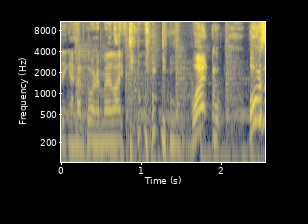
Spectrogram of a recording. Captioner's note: laughing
